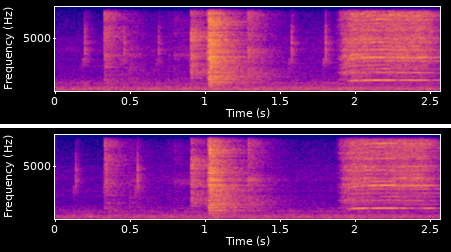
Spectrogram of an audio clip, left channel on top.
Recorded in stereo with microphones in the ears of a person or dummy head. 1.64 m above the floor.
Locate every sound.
0.3 s a camera shutter: 25° left (ahead or behind), 1.6 m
